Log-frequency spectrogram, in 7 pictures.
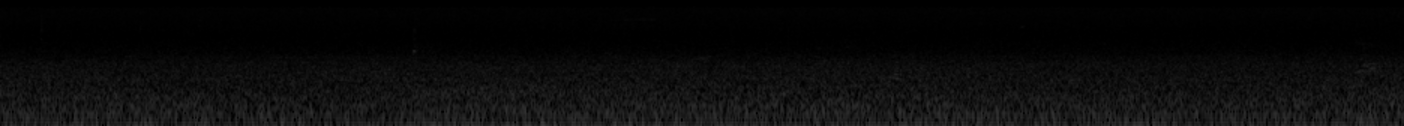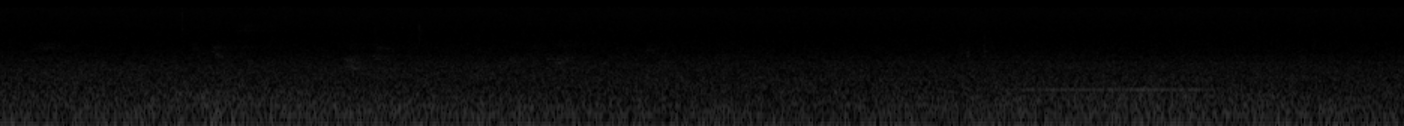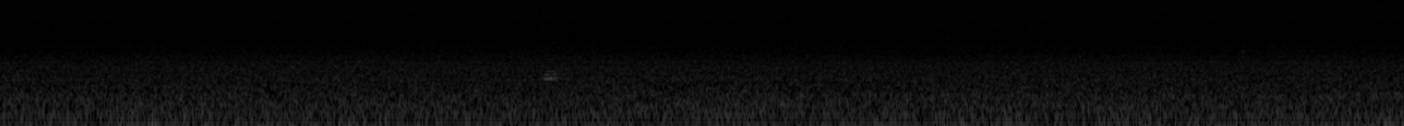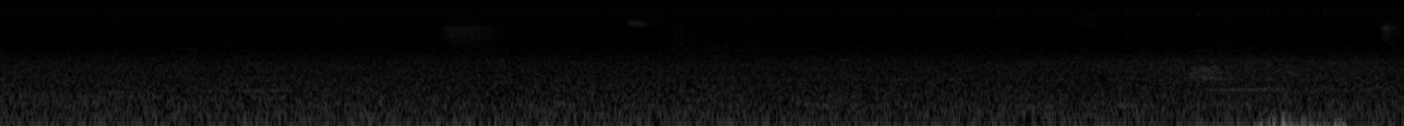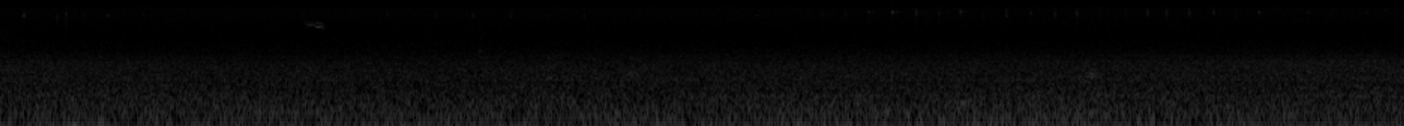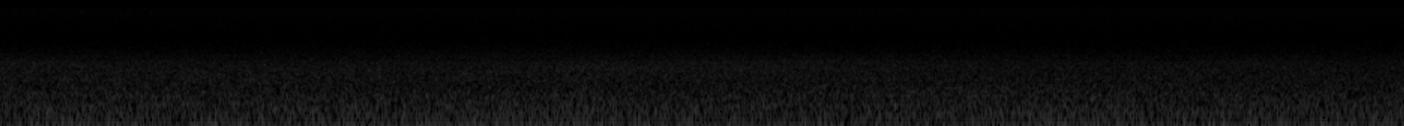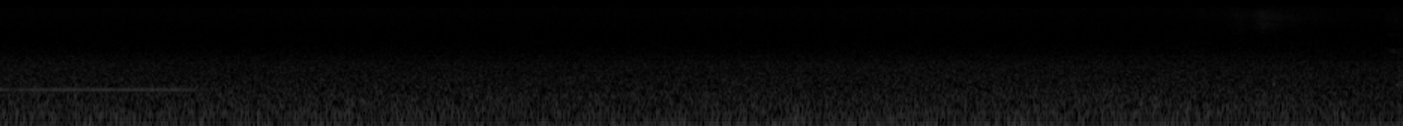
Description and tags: Ambience street binaural
Quiet San Francisco neighborhood at night. Some cars and people talking can be heard faintly.
ambiance, binaural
